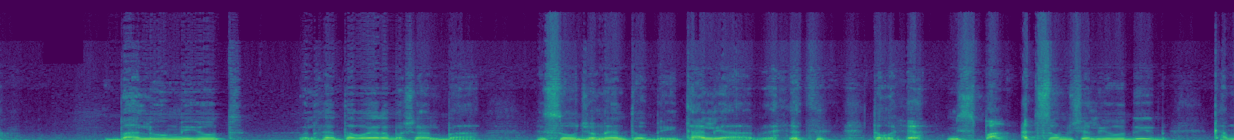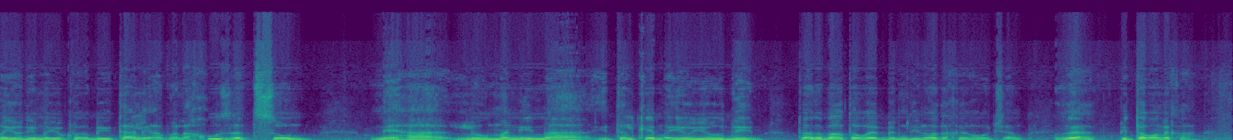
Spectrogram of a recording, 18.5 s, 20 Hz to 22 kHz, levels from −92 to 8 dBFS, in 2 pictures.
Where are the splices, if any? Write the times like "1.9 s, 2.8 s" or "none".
2.3 s, 17.2 s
